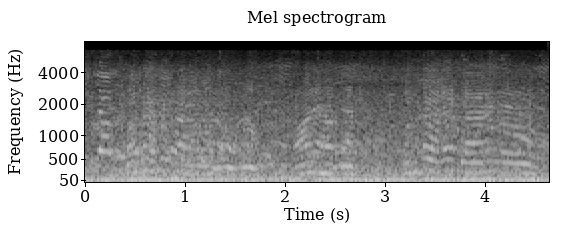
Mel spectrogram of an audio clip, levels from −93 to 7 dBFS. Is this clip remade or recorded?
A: recorded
